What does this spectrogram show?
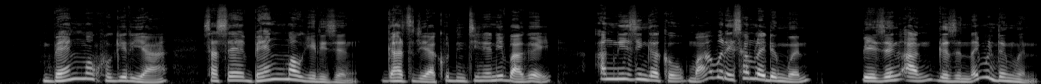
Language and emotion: Bodo, happy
